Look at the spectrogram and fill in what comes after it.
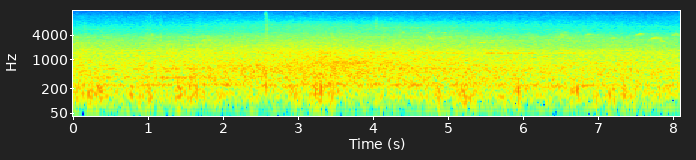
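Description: Steady rumble of a distant commuter train approaching the station, mixed with wind buffeting the microphone.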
